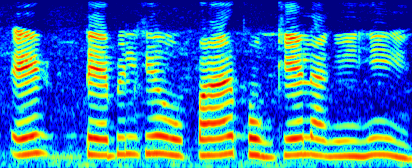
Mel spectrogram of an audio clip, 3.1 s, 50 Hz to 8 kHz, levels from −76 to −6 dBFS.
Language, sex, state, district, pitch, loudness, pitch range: Hindi, female, Madhya Pradesh, Bhopal, 285 Hz, -15 LUFS, 280-300 Hz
